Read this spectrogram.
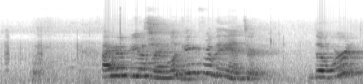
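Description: A teenage boy speaks brightly and with animation, close by.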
